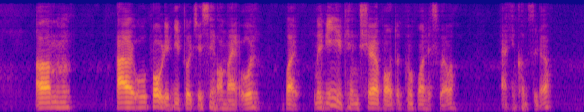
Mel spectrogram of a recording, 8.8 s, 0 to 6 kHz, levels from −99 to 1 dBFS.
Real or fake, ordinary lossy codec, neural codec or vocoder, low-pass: fake; none; codec, 16 kHz, 1 kbps, FunCodec, trained on Chinese and English, 50 frames a second; 5.4 kHz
